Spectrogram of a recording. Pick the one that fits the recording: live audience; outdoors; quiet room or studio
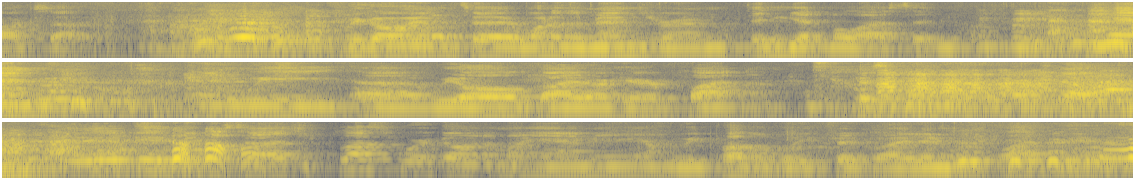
live audience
